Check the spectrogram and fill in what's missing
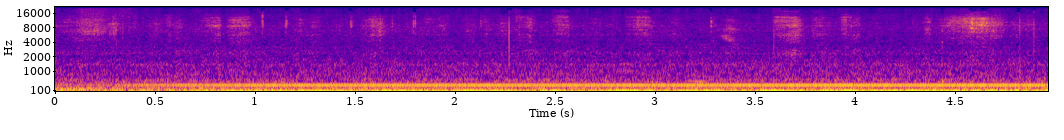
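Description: A pen or marker scratches out writing during a Class 9 geometry lesson on triangles, faint and close, with a steady electrical hum in the background and no speech.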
